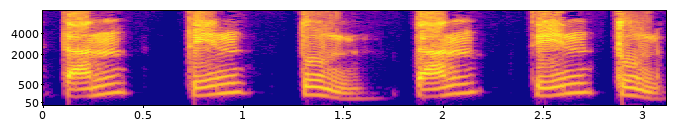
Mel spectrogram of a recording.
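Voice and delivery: تن sounded again and again with a clear n; teacher leading a تن drill; drill to repeat. Shown as a demonstration. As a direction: chant تن for students to follow. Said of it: "اگر آگے پڑھنا چاہیں تو آپ پڑھ سکتے ہیں".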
